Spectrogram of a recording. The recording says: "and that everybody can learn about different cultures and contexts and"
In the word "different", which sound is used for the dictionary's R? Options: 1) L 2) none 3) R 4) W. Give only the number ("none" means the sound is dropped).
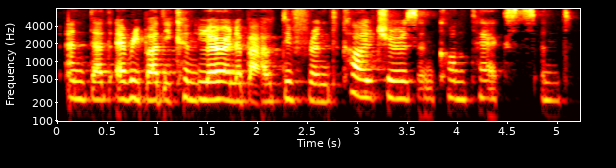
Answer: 3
